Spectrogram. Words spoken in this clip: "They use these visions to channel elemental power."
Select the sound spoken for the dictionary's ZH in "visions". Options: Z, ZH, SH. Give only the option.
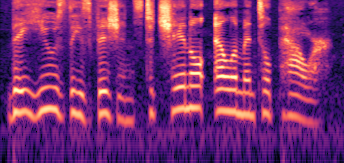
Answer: ZH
